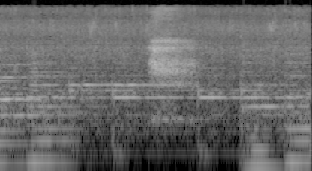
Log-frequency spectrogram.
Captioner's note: sighs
